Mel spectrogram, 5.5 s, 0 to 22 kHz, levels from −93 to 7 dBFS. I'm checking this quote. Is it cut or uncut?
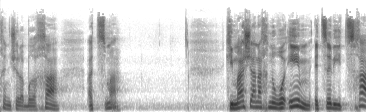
uncut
